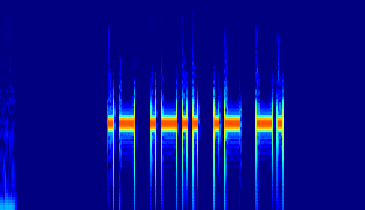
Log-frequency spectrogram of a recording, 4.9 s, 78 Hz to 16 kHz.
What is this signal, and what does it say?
Morse code, heard as a keyed tone, about 17 wpm, 700 Hz. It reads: ALAN
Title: USA Common Names - Max 4 Letters - 17wpm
